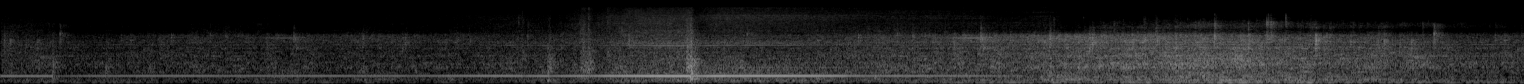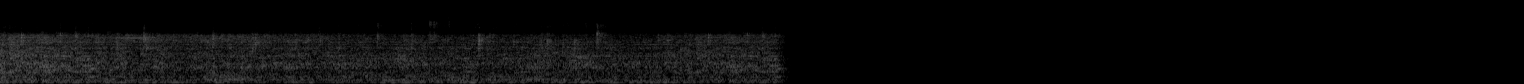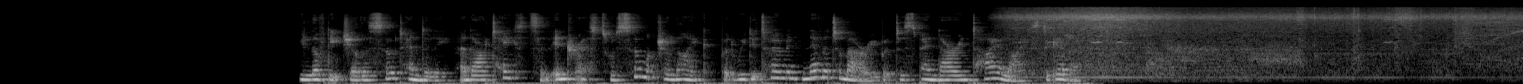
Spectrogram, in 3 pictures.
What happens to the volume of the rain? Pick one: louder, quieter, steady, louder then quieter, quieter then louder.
louder then quieter.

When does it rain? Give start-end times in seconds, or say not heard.
0.0-23.1.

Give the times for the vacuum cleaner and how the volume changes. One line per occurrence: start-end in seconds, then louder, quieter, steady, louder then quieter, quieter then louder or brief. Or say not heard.
0.0-10.6 louder then quieter
40.4-45.6 quieter.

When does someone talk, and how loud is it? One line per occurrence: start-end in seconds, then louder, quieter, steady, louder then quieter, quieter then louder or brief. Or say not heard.
33.5-41.4 steady.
